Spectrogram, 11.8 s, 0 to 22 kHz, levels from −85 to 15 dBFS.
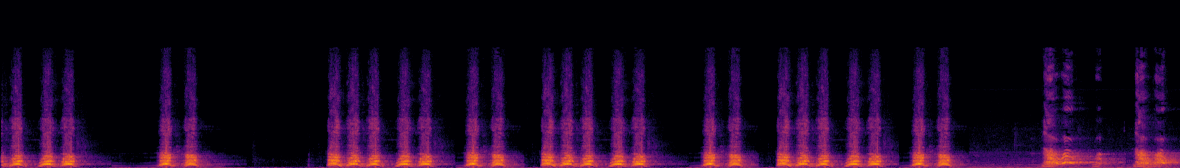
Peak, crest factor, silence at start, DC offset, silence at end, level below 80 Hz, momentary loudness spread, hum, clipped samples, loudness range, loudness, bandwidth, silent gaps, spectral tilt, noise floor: -4 dBFS; 16 dB; 0 s; under 0.1%; 0 s; -46 dBFS; 8 LU; none; under 0.1%; 3 LU; -18 LUFS; 14 kHz; none; -3 dB/octave; -52 dBFS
